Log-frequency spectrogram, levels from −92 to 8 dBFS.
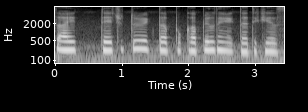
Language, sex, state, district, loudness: Nagamese, female, Nagaland, Dimapur, -15 LUFS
